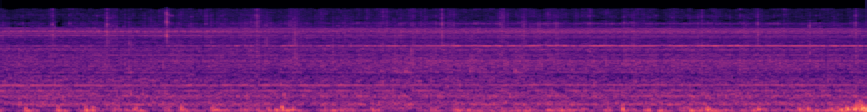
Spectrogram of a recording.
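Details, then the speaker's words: Liberty Trike, motor at full throttle after a chain and sprocket adjustment: even motor hum with a faint steady whine and no rattle or clicking from the chain; the drive runs quiet and healthy. "Well, it sounds good and quiet as I pedal, but let's try it with the motor. Stop pedaling and floor it. It sounds better."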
